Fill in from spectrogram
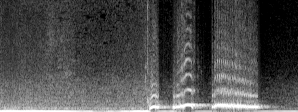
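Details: Spotted dove lure call for males: a rising lead note slides into two drawn-out, mellow coos, the last one long and slowly falling, with a constant low electrical drone.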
